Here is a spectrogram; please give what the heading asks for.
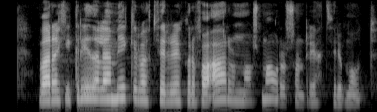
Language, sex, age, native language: Icelandic, female, 30-39, Icelandic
